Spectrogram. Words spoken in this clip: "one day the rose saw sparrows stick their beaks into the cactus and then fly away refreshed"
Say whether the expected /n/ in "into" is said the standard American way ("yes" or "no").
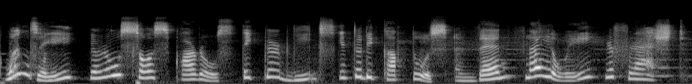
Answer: yes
